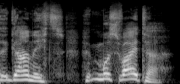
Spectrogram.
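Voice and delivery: high, hurried brush-off; flustered boy. A narrator's reading. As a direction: brush him off nervously. Lukas brushes him off.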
